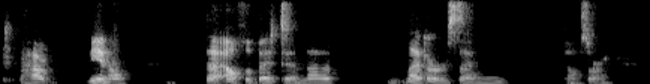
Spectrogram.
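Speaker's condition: Aphasia after stroke, mild; aphasia caused by stroke; about 15 to 16 years since stroke, language much improved over time; aphasia milder than in others, occasional aphasia moments, communication sometimes affected, reading aloud to children once a major barrier

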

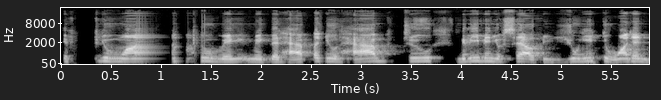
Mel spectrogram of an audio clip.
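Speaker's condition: Stammering; persistent stammering, practices speech techniques, PSF Toastmasters Club for stammerers; still stammers, comfortable sharing thoughts, marked improvement over past 4 months with Toastmasters; stumbles in speaking, amount varies, expresses self easily despite stammering; repeated sounds

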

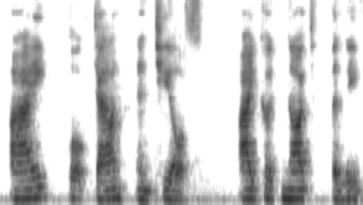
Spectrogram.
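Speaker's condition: Cerebral palsy; affects speech and coordination

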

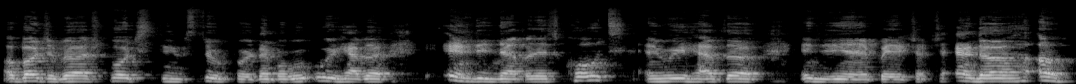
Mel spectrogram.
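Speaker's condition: Cerebral palsy

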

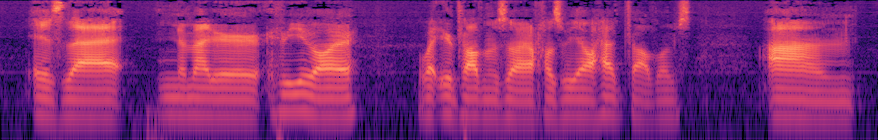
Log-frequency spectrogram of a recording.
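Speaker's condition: Spinal muscular atrophy; uses expensive wheelchair

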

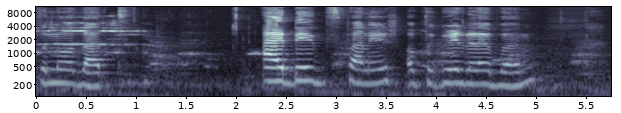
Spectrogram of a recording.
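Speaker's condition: Cerebral palsy

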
